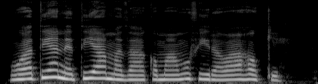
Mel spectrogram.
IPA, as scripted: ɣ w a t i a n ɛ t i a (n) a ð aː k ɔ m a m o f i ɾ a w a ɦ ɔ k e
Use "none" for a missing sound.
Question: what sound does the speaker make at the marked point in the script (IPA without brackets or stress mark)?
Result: m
